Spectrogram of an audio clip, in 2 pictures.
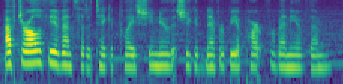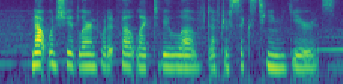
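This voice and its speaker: A woman reading scripted story narration for an audio drama in a measured, creaky voice. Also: mid-range voice, little pitch movement, soft background music, poor audio.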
